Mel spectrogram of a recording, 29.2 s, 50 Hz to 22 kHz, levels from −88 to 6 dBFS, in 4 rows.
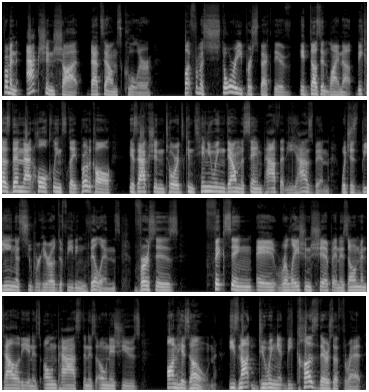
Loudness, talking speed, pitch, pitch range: -25 LUFS, 140 wpm, 140 Hz, 125-160 Hz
